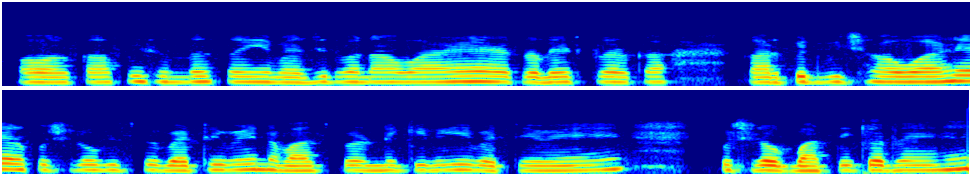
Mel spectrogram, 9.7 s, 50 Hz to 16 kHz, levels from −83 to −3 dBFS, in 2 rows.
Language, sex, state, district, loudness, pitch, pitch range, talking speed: Hindi, female, Bihar, Saharsa, -27 LUFS, 185 Hz, 175-190 Hz, 215 wpm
